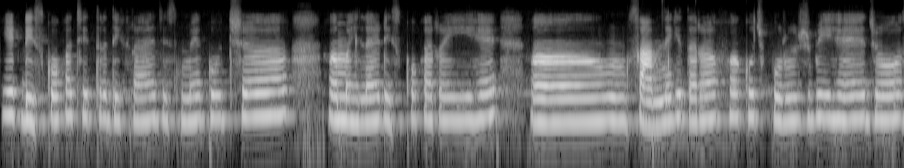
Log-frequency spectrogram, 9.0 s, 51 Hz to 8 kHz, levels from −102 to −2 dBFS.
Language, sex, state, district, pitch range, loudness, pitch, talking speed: Hindi, female, Bihar, East Champaran, 210-230 Hz, -28 LUFS, 220 Hz, 160 wpm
